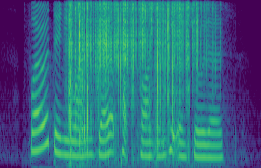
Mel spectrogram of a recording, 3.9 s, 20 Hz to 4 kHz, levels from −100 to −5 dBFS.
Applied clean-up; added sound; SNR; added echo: none; Crackle / Crushing; -4 dB; none.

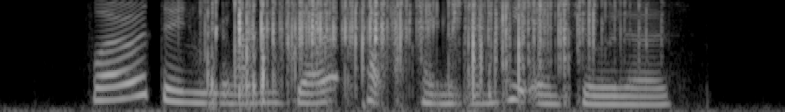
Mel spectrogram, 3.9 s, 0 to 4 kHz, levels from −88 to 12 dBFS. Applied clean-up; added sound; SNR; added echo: neural diffusion model UNIVERSE++.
